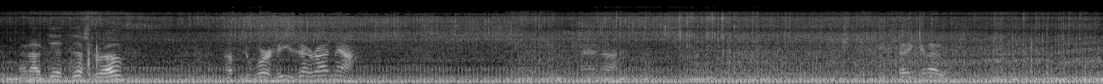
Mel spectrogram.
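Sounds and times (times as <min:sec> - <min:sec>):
small engine running: 0:00.0 - 0:11.0.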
